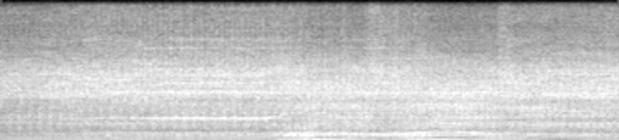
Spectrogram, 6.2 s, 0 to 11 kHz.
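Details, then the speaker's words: 2007 Kia Ceed 1.6 petrol, 150,000 km, after replacing the intake cam phaser for a cold-engine top-end noise and loosening an overtightened alternator belt: smooth, even idle with a brief rev, no rattle or whirr; valve clearances within tolerance; noise gone. "Ну здається цього звуку Я вже не чую тихенько тут там можливо чути трішки клапанці Ну зазори там в допусках"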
